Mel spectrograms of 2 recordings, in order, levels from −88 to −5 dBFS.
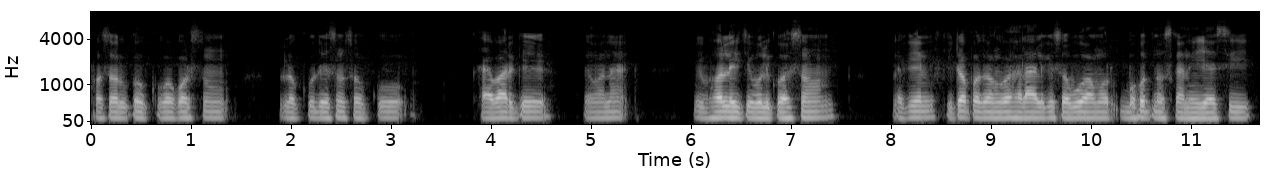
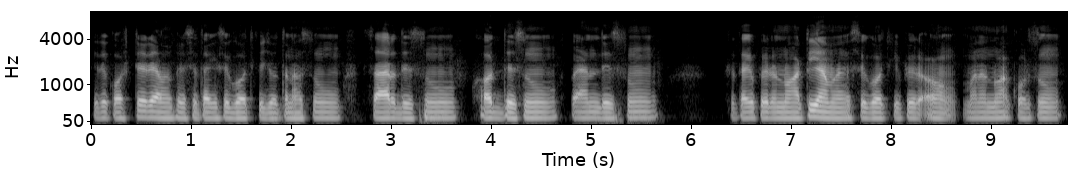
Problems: low volume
